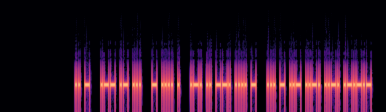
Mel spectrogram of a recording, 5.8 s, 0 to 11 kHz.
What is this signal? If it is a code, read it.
Morse code, heard as a keyed tone, about 50 wpm, 700 Hz. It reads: IT WAS THE RIGHT STUFF.
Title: Sentences from Top 1400 Words 50wpm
